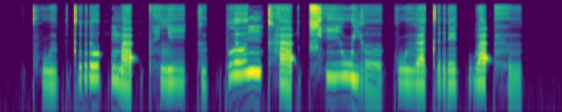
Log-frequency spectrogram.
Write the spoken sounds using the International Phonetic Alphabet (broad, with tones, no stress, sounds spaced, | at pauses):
kʰ w ɯ˨˩ k̚ t r o˥˩ k̚ m a˨˩ ʔ pʰ l iː˧ k ɯ˨˩ k̚ p l ɤː˥˩ ŋ kʰ a˨˩ ʔ t͡ɕʰ iː˥˩ w j ɤː˩˦ k w ɯ˧ a̯ t r e˦˥ k̚ b a˥˩ ʔ h ɯ˨˩ k̚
